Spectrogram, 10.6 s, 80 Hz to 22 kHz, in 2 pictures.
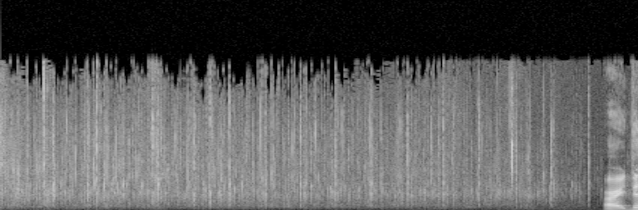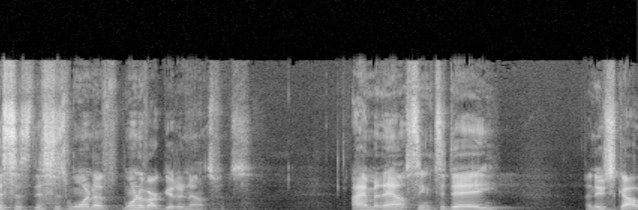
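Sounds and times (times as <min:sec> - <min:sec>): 
audience of students applauding: 0:00.0 - 0:05.2
speech: 0:05.0 - 0:07.5, 0:08.2 - 0:09.6, 0:10.2 - 0:10.6.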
